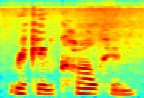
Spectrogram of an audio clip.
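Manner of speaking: ordinary delivery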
